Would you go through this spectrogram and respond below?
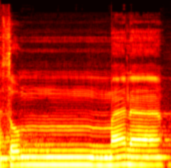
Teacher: Ya, di sini kita dapati ada mim yang bertasydid, maka serupa dengan nun bertasydid, didengungkan, ditahan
